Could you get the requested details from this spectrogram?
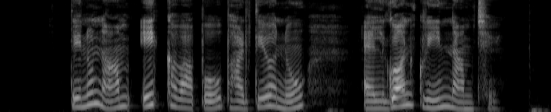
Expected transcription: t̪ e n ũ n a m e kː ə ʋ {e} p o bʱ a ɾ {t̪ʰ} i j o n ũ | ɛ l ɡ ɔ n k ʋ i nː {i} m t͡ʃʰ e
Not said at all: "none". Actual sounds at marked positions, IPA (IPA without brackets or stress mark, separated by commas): a, t̪, a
